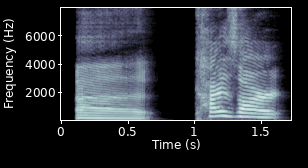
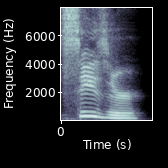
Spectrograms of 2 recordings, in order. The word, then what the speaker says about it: Caesar: Technically, Pinball, like, Kaisar is how it's pronounced in Latin.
